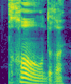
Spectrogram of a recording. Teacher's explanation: It's what we call nasal, so it goes in your nose and it's en.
